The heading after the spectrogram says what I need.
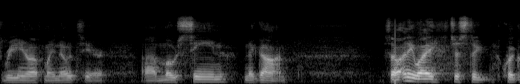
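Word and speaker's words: Mosin-Nagant: these guns uh second thing is I say MOS and theun um because that's kind of how I've heard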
